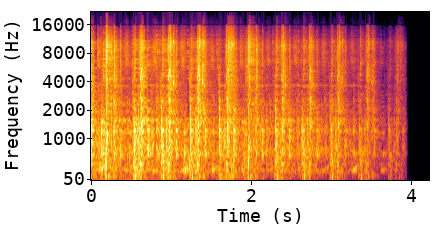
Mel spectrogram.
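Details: 1922 Bentall Pioneer 3-4hp single-cylinder engine from Maldon, UK, running after a rebuild. Crisp, even firing beats at about three per second with a light mechanical rattle, then fading away; runs sound and healthy.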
